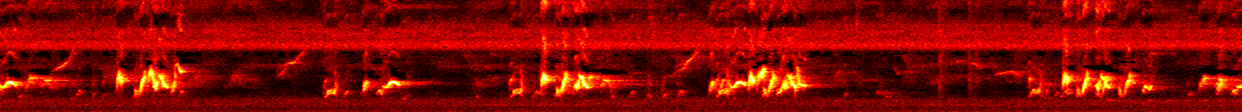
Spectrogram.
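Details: Lured red-whiskered bulbul in lively song, repeating quick liquid warbling phrases every two to three seconds over a constant thin high-pitched hiss.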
